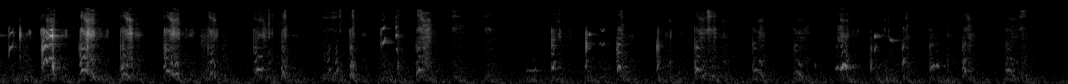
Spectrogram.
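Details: Congo African grey parrot kept as a pet and in heat makes a long run of rapid, uneven clicking and ticking pulses, roughly 160 a minute, with a few brief squeaky notes, in a quiet room.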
